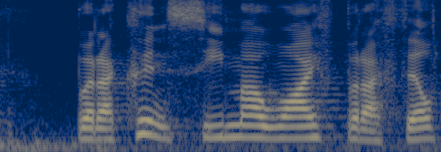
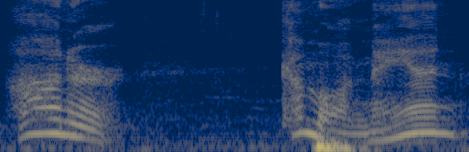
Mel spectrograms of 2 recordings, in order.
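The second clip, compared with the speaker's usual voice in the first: soft, much quieter inner voice; self-talk; 8 dB quieter than usual. Retold or imitated. Father scolding himself under his breath, soft inner voice. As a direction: mutter to yourself. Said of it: "And I go like".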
